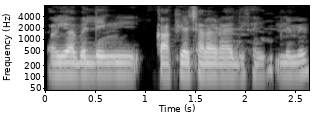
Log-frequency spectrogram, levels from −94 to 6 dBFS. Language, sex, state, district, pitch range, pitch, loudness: Hindi, male, Bihar, Saharsa, 115-120 Hz, 115 Hz, -18 LUFS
